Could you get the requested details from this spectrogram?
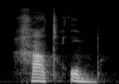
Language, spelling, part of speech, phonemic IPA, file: Dutch, gaat om, verb, /ˈɣat ˈɔm/, Nl-gaat om.ogg
- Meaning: inflection of omgaan: 1. second/third-person singular present indicative 2. plural imperative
